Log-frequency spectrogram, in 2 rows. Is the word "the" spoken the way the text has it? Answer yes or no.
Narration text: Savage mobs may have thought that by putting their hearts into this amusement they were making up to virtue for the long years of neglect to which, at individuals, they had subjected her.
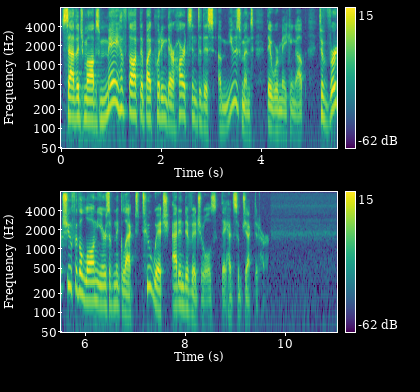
yes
